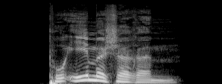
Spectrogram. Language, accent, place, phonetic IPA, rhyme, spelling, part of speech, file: German, Germany, Berlin, [poˈeːmɪʃəʁəm], -eːmɪʃəʁəm, poemischerem, adjective, De-poemischerem.ogg
- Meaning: strong dative masculine/neuter singular comparative degree of poemisch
